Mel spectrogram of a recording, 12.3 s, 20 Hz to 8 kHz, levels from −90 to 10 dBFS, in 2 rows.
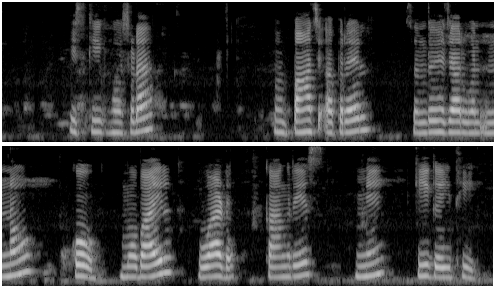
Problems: background sounds at intervals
